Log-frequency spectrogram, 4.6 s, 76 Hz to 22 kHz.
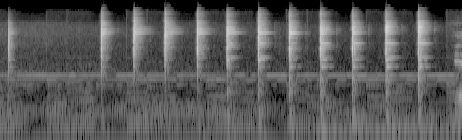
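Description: A valve stem seal on a Z20LET engine's cylinder head is tapped down over the valve guide through a 12 mm socket, giving twelve sharp, bright metallic taps over steady background music. The note of the taps changes as the seal is driven all the way home, showing it is fully seated.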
